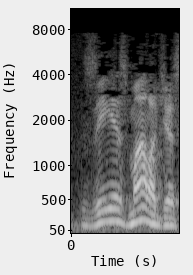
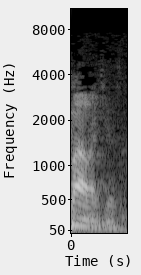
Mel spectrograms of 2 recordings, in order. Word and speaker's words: seismologist: What does a zeismologist study? A zeismologist. Insects. Talk it over now. Mm. Would you pronounce it again?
